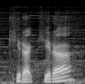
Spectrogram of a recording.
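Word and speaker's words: キラキラ: is kira killer but i guess you're supposed to pronounce it kirakira because kira almost sounds like killer i guess if you're going to say the japanese way kira i don't know but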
